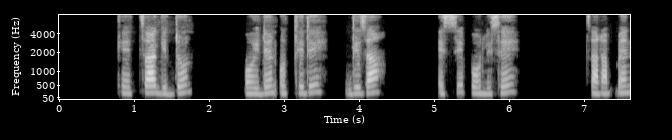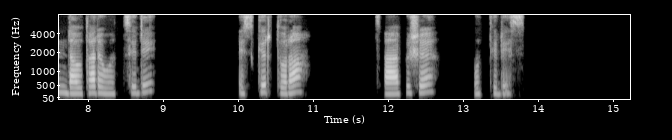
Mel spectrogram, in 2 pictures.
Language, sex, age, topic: Gamo, female, 25-35, government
